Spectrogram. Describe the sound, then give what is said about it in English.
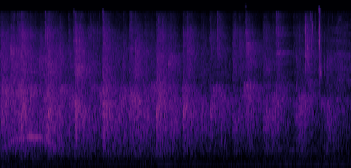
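A crowd applauds the artists steadily, many hands clapping in a dense, continuous wash of sound at an even loudness for several seconds, with no voices breaking through. “How about another round of applause for our artists,”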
